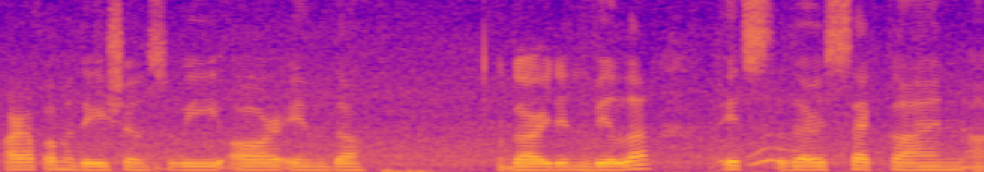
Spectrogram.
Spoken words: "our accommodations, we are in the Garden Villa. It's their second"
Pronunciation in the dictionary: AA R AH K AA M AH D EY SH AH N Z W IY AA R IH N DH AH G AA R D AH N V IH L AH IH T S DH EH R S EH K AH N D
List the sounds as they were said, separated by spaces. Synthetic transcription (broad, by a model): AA R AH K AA M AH D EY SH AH N S W IY AA R IH N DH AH G AA R D AH N V IH L AH IH T S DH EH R S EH K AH N D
